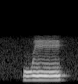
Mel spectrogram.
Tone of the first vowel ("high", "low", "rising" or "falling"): high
